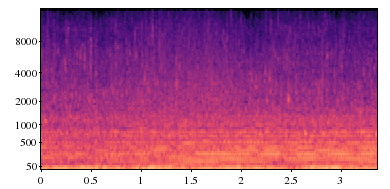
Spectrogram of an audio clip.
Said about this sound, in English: The sound of the ocean brings your muscles down into contentedness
